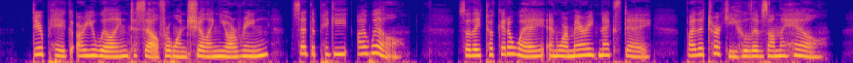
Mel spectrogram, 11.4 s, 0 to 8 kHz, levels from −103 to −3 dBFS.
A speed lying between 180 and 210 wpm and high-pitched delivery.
Yes: average, 185 wpm; high, 240 Hz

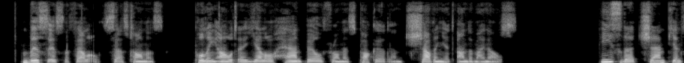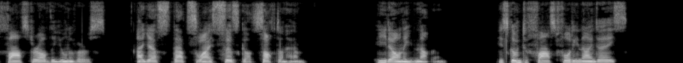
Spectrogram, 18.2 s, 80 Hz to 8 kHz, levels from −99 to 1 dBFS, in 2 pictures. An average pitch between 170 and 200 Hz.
Yes: medium, 185 Hz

